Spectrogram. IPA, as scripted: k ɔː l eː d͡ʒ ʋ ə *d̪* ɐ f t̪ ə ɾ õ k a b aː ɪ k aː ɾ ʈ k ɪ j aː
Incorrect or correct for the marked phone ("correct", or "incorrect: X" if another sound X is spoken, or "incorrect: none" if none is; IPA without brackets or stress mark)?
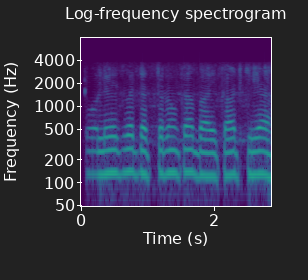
correct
